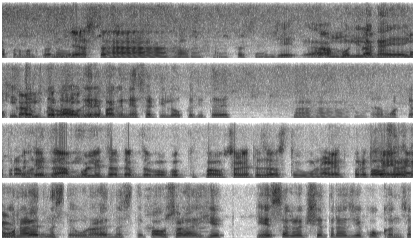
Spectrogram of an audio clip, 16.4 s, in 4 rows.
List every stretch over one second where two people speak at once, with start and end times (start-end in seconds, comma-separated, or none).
3.1-5.2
